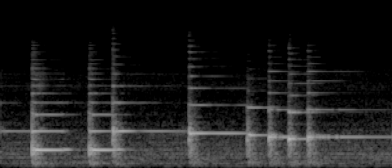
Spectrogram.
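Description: Piano notes played slowly, a few single tones ringing out and sustaining, then a quicker cluster of descending notes, clear and close with no talking.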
